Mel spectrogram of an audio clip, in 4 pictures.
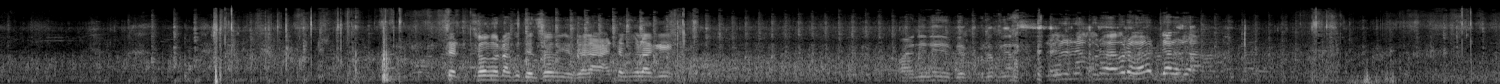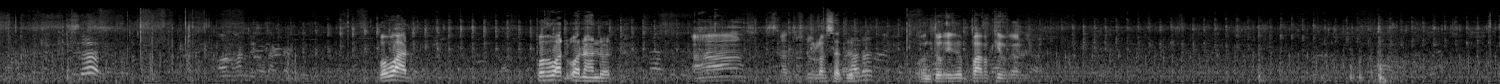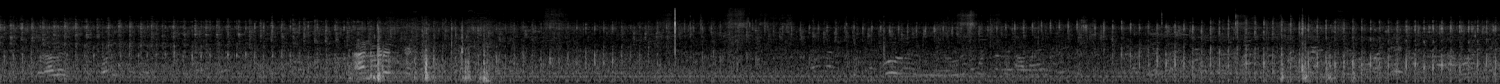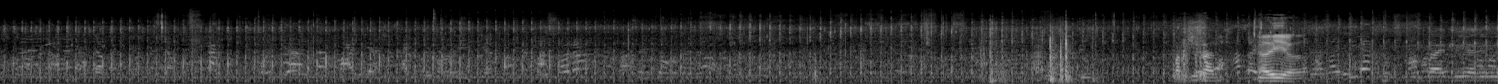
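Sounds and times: distant engine running: 0.0 - 59.9
faint voices: 0.0 - 59.9.

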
